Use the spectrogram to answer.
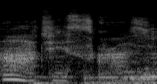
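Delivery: slow, breathy whispered groan; exasperated whisper. Real, not acted. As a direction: whisper it, fed up. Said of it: "quit whispering".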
